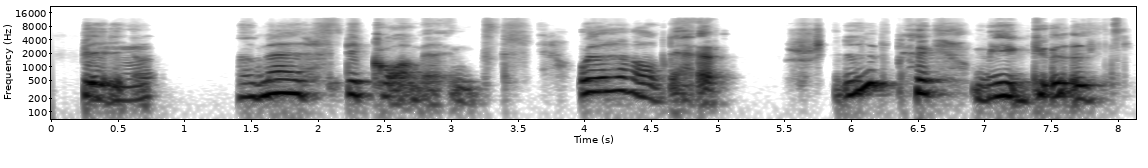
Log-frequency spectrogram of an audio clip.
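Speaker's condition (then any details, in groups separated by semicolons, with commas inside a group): Generalized dystonia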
